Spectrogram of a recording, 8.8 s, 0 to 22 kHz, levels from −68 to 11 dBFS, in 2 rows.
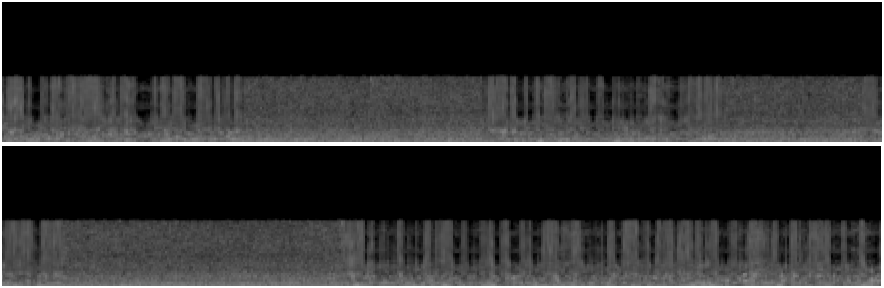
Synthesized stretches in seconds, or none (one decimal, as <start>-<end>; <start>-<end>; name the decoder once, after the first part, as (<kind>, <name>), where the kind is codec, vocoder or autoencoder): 0.0-1.2 (vocoder, BigVGAN v2); 2.4-3.6; 4.3-4.7; 6.1-8.8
